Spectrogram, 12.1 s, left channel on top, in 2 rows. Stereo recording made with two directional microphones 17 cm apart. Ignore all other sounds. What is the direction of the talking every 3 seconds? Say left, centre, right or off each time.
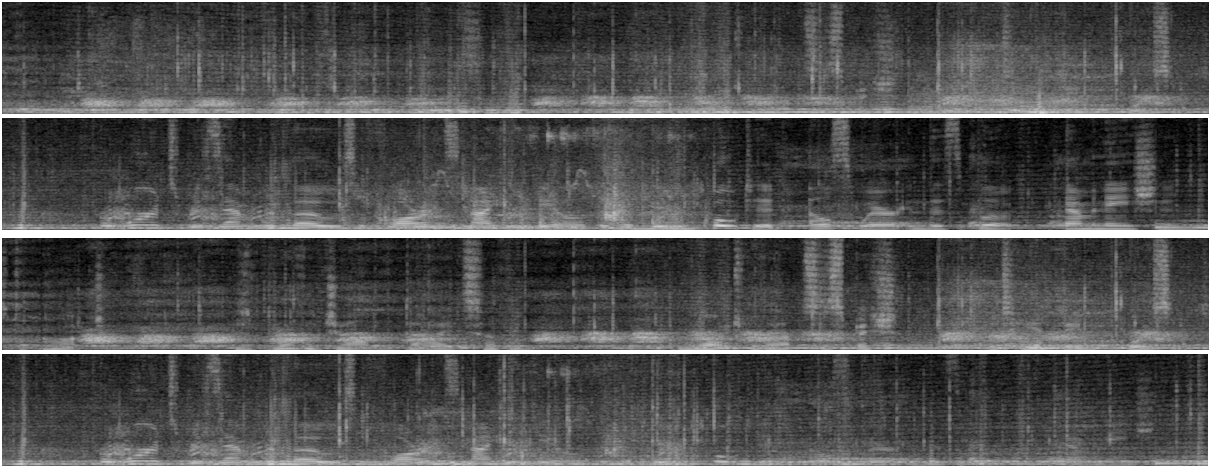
right, right, centre, left.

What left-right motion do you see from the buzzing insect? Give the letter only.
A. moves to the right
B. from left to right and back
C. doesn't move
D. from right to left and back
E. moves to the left
A.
